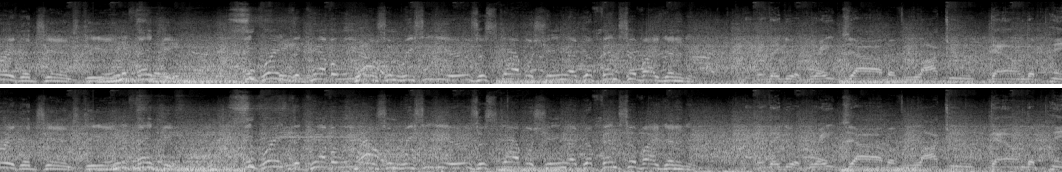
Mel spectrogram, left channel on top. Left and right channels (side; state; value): both; normal; correlation 0.49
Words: good chance, D.A. Thank you. And great, the Cavaliers in recent years establishing a defensive identity. They do a great job of locking down the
